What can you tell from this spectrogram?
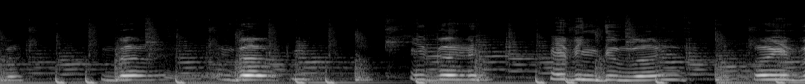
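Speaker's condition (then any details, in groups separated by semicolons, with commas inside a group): Cerebral palsy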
